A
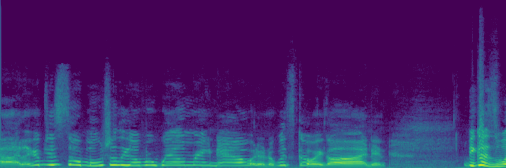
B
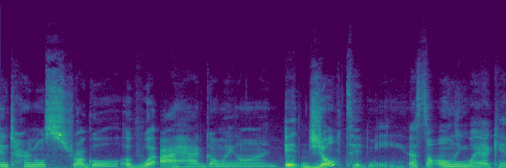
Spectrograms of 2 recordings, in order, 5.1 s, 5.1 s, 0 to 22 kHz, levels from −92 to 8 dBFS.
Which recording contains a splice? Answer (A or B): B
